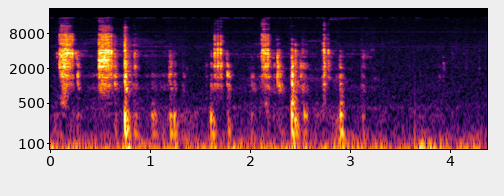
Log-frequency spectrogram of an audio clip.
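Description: Socket ratchet wrench clicking in short, irregular runs as a nut on the fuel filter retainer is turned down.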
